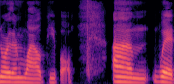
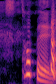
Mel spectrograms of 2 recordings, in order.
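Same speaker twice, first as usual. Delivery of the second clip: louder, higher mock "stop it"; mock protest; 7 semitones higher, 4 dB louder than usual. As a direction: playfully protest at being mocked. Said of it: "He's making fun of me".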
